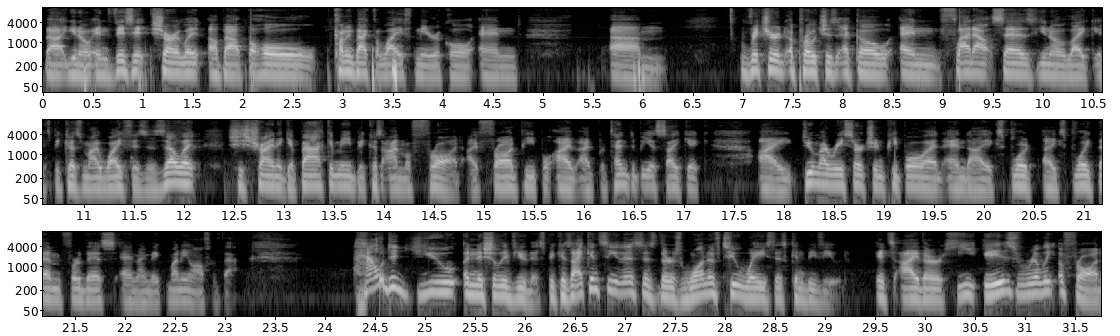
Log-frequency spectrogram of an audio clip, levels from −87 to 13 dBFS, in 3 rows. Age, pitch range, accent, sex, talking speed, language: 30-49, 110-140 Hz, American, male, 195 wpm, English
